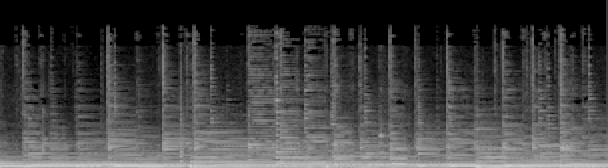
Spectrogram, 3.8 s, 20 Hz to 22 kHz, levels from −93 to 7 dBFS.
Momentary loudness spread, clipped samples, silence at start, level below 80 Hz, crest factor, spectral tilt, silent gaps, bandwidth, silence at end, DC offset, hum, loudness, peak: 2 LU; under 0.1%; 0 s; -54 dBFS; 12 dB; -4.5 dB/octave; none; 19 kHz; 0 s; under 0.1%; none; -19 LUFS; -6 dBFS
